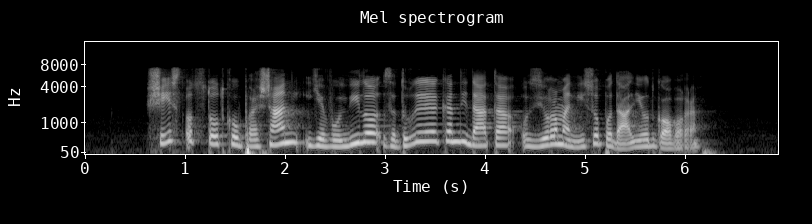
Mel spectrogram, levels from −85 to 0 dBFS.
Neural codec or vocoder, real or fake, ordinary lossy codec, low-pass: none; real; none; 7.2 kHz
